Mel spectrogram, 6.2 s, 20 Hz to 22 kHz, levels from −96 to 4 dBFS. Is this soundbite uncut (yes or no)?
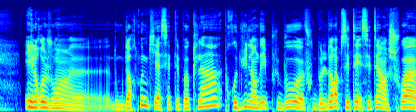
yes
